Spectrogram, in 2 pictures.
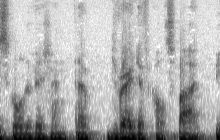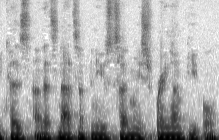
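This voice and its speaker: Over light background noise, a man with a fairly low pitch speaks at a moderate pace in a monotone, flat intonation. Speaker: school superintendent. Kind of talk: public meeting. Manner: halting. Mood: measured, slightly frustrated. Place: meeting room. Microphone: podium.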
